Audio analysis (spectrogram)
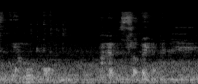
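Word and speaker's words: Teahupoʻo: It's funny because the Polynesian language, the vowels are exactly in Spanish. And I was born in Argentina, so it's Tehupo.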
